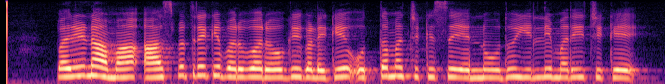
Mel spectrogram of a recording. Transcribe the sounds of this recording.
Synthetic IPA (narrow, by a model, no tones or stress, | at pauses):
pɐɾiɳaːmɐʔaːspɐt̪ɾeɡe̞bɐɾuʋɐɾoːɡiɡɐɭiɡe̞ʔut̪ːɐmɐt͡ʃikiseːnːuʋud̪uilːimɐɾiːt͡ʃike̞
